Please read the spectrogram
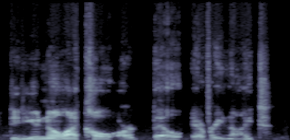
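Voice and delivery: mock bone-dry, totally deadpan flat monotone, never cracking. Retelling a young man's questions about the book: imitating a deadpan young man. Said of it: "totally deadpan, never smiled the whole time".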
